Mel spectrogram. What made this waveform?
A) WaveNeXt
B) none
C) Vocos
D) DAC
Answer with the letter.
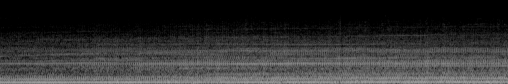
B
